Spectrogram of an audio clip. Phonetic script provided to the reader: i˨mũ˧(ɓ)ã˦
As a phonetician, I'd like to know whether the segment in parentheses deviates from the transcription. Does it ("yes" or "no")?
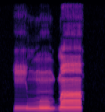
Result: no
